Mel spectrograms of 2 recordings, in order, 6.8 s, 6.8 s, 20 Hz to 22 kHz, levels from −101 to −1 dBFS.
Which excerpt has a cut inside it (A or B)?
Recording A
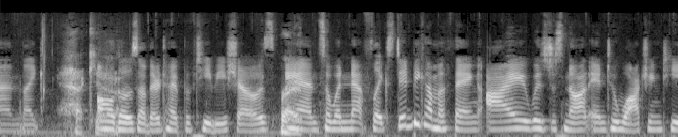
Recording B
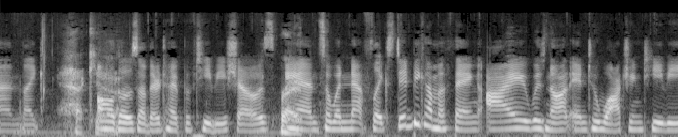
B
